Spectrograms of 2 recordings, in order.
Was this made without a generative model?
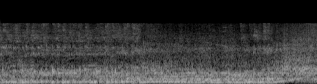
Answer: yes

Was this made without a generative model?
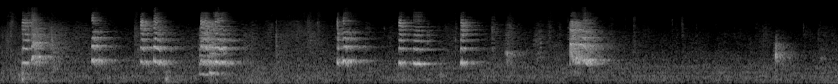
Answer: yes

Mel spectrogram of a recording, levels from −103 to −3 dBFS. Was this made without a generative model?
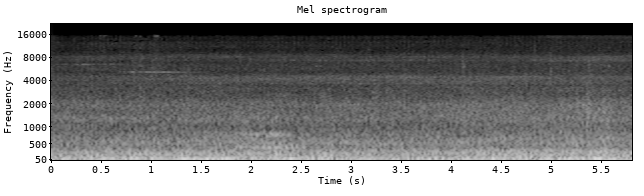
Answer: yes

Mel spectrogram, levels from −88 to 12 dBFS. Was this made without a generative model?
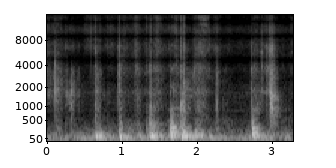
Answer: no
